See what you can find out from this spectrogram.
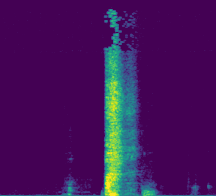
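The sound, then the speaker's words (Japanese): A single sharp sneeze from a person on a chilly spring night, short and fairly loud, with a faint breath just before it and quiet sounds after. “さすがに春の夜は寒いねくしゃみ出ちゃった。”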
